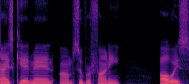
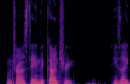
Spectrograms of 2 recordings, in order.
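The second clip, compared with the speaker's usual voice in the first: usual speaking voice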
